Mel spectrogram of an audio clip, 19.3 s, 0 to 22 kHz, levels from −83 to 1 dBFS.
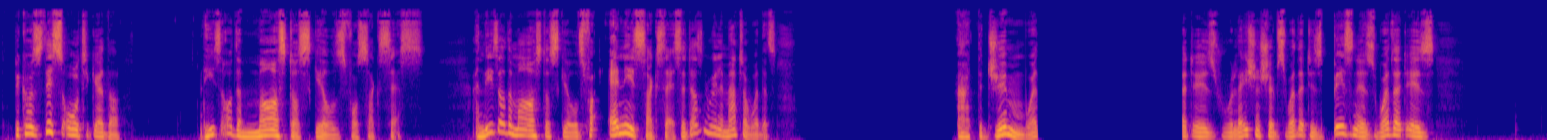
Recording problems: audio cutting out; at 10 s for 2 s and at 13 s for 2 s

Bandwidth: 15.5 kHz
